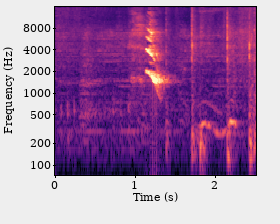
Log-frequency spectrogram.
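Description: A baby squeals with delight close by.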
